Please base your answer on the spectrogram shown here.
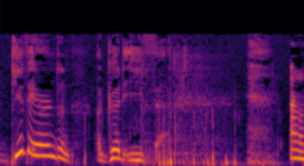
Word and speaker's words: Arend: Swift mentions yeah um yes my name is Aaron a-r-e-n-d with a d on the end is spelled so you can find me on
